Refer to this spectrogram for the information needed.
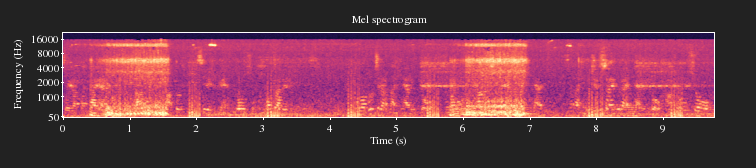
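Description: Two loud rattling snores on breathing in, about five seconds apart, with quieter breathing and room noise between them.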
